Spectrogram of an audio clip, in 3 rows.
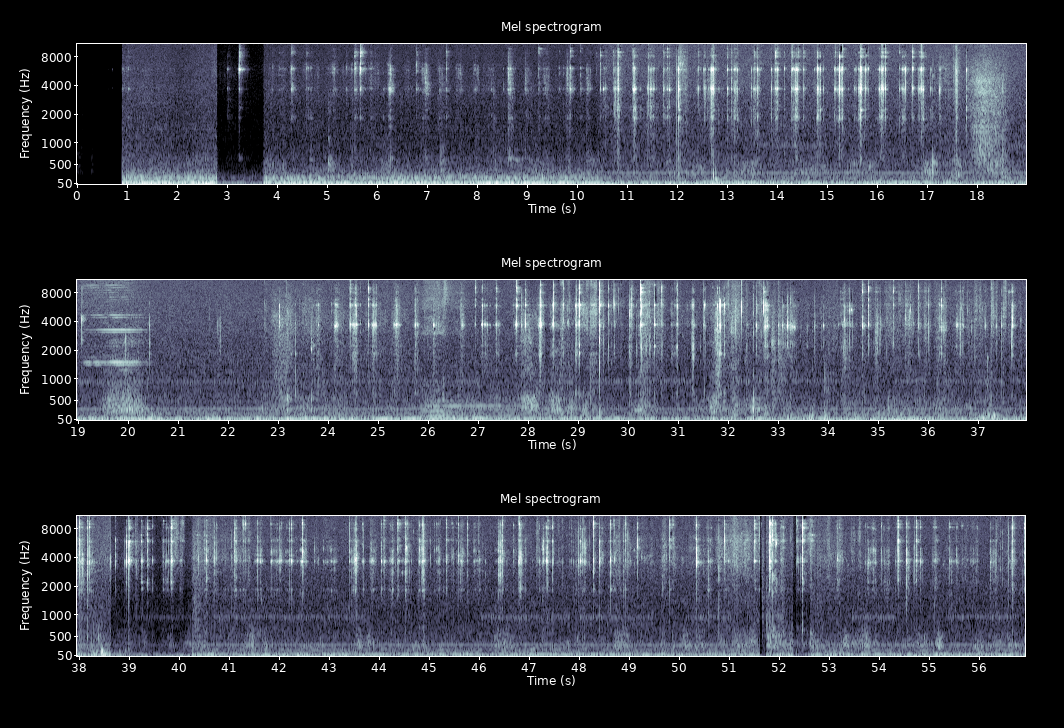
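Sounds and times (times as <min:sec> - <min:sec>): wrench metallic clicks: 0:23.7 - 0:33.4.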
